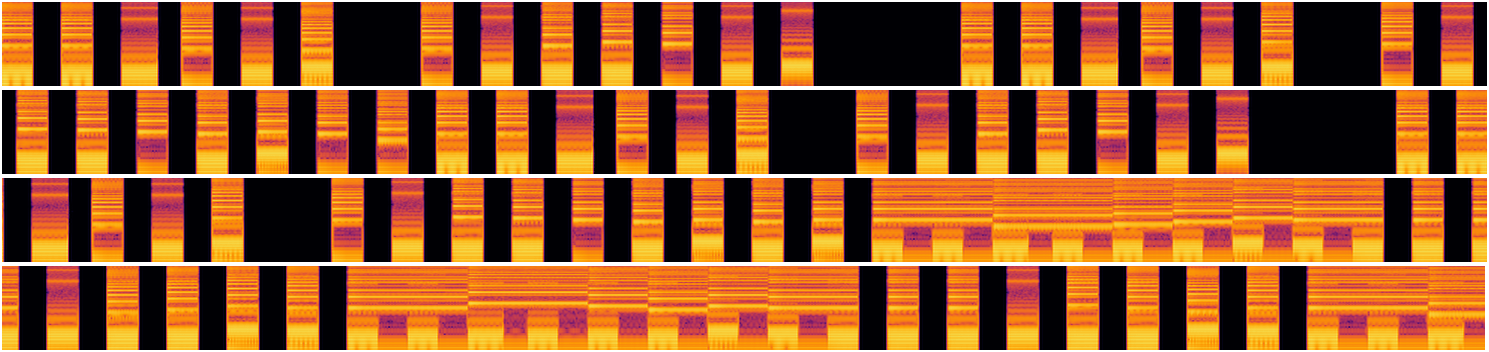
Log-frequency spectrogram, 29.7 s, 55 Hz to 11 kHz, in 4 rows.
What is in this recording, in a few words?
select plains bpm100; 8bit action stage select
